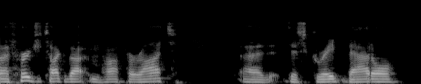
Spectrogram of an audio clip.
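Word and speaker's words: Mahabharata: mahabarata but you know people who speak Hindi have told me hey you're pronouncing that wrong it's m parat a lot of the a sounds are dropped off at the end maybe back in ancient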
